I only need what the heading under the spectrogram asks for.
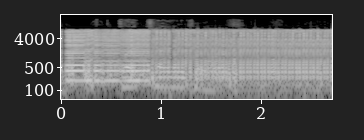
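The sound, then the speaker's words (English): Loud electrical interference: a steady buzzing hum with harsh static, shifting after about a second into a rapidly pulsing, crackling buzz that continues to the end. No voices. “There's that interference.”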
